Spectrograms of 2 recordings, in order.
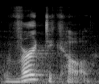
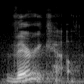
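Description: First: Vertical with a clear T; "vertical" keeping the T after R; full T pronunciation. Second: Vertical said "ver-ical", no T; "vertical" with the T left out; dropped T. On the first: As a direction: say "vertical" as written, T sounded. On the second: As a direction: say "vertical" with R into vowel. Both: Shown as a demonstration. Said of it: "Dirías".

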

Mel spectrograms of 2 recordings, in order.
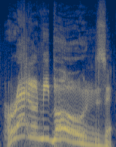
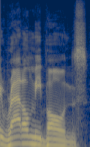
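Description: First: High, drawn-out skeleton cry. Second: Said in the usual way. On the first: Acted. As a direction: stretch it into a slow skeletal wail. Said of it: "In a skeleton voice again?". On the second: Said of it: "I'm not saying it in a skeleton voice".

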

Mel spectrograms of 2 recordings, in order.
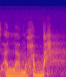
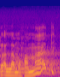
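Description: First: "Muhabbah" slowly, with a doubled b and open "-bah" ending; corrected to Muhabbah. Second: "Muhammad" ending in "-mad", lifted at the end; misread Muhammad. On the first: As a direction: spell out "Muhabbah" by ear, b in place of m. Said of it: "it's Allah Muhabbah". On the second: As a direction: say "Muhammad" clearly with m sounds in the middle. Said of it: "But this is not". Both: Shown as a demonstration.

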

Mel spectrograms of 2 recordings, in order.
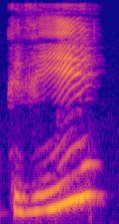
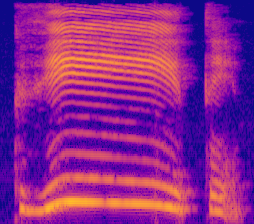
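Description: First: Said in the usual way. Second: Квіти called out loud and high, stress on КВІ; calling out the word. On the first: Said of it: "Правильно". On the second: Shown as a demonstration. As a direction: call квіти to the class, leaning on КВІ. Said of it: "Гукаємо слово". (гукаючи слово квіти з наголосом на КВІ)

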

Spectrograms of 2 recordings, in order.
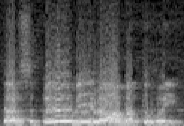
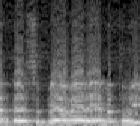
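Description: First: ਮੇਰਾ ਮਤ with a long open raa; correct pronunciation. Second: ਰਹਿਮਤ as short reh-mat; wrong pronunciation. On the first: Shown as a demonstration. Teacher correcting the misreading by spelling, ਮੇਰਾ ਮਤ with long raa. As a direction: sound ਮੇਰਾ ਮਤ as meh-raa-mat. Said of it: "ਮੰਮੇ ਨੂੰ". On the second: Retold or imitated. Teacher quoting misreaders at the shrine, ਰਹਿਮਤ said short. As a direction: run ਮੈਂ ਰਹਿਮਤ briskly with a short reh. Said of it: "ਉੱਥੇ ਵੀ ਠੀਕ ਨਹੀਂ ਪੜ੍ਹਦੇ".

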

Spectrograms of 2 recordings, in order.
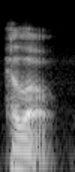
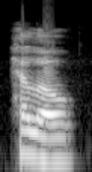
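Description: First: "Hello" lower and softer, tossed off; the careless hello a teacher wouldn't use; quiet, offhand "Hello"; not like a teacher. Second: Energetic classroom "Hello"; English teacher hello. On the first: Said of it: "and it's not like". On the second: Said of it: "I want to speak like the English teacher". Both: Shown as a demonstration.

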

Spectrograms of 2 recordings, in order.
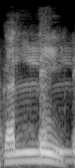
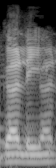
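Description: First: ਗੱਲੀ with a held double l; tight doubled consonant. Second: ਗਲੀ with one light l; loose single consonant. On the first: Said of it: "ਕੱਸ ਕੇ ਬੋਲਣਾ ਇਹਨੂੰ". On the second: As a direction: say ਗਲੀ loosely, without doubling the l. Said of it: "ਪੋਲਾ ਬੋਲਦੇ ਹਾਂ". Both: Shown as a demonstration.

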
